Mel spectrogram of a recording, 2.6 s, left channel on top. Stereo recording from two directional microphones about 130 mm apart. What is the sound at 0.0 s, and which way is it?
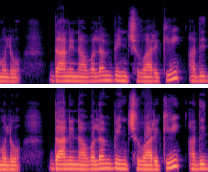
Speech, 35° right (ahead or behind).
